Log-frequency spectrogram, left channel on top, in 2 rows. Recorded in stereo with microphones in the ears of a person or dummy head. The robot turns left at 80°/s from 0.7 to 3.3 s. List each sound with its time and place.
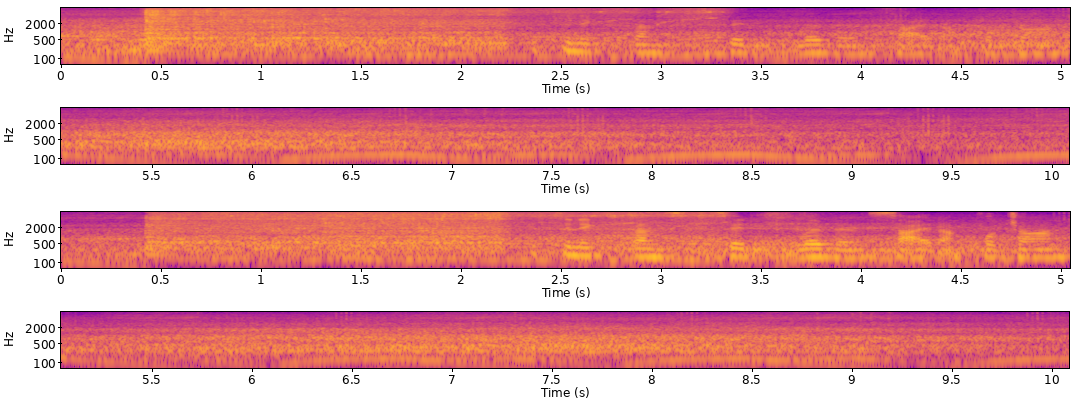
0.4 s boiling: 50° left, 2 m; by 2.2 s 70° right, 2 m
2.3 s a woman speaking: 25° right, 0.8 m; by 5.1 s 100° right, 0.8 m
